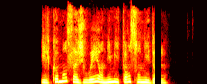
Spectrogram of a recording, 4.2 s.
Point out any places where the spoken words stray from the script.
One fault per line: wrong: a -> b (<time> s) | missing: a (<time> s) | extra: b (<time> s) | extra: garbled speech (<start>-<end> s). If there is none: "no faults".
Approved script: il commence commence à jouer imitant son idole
missing: commence (1.5 s)
extra: en (2.0 s)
